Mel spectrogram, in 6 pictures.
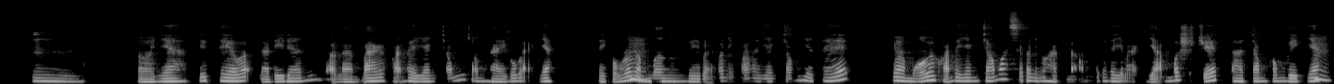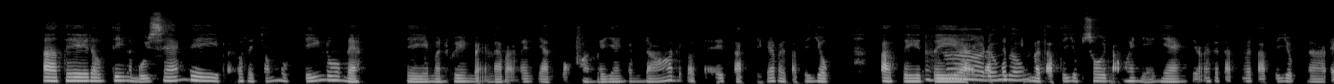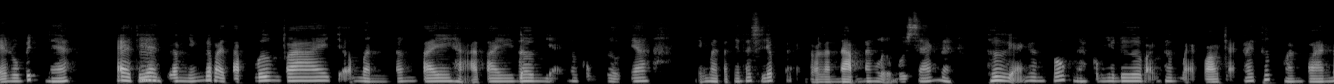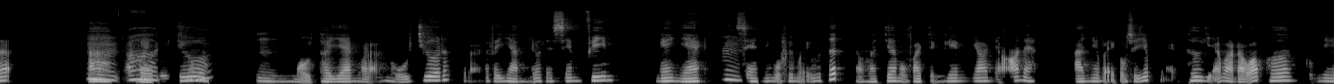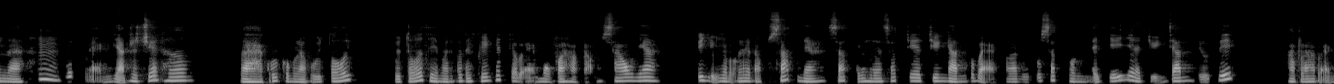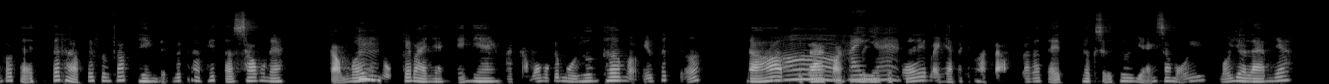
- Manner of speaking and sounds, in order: tapping; in English: "aerobic"
- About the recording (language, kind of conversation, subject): Vietnamese, advice, Làm sao để giảm căng thẳng sau giờ làm mỗi ngày?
